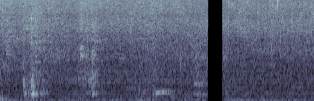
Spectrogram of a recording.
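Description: Cauliflower, potato and peas stirred and frying in a pan with ground roasted peanuts, a steady close sizzle with a few scraping strokes of the spoon, no voices.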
